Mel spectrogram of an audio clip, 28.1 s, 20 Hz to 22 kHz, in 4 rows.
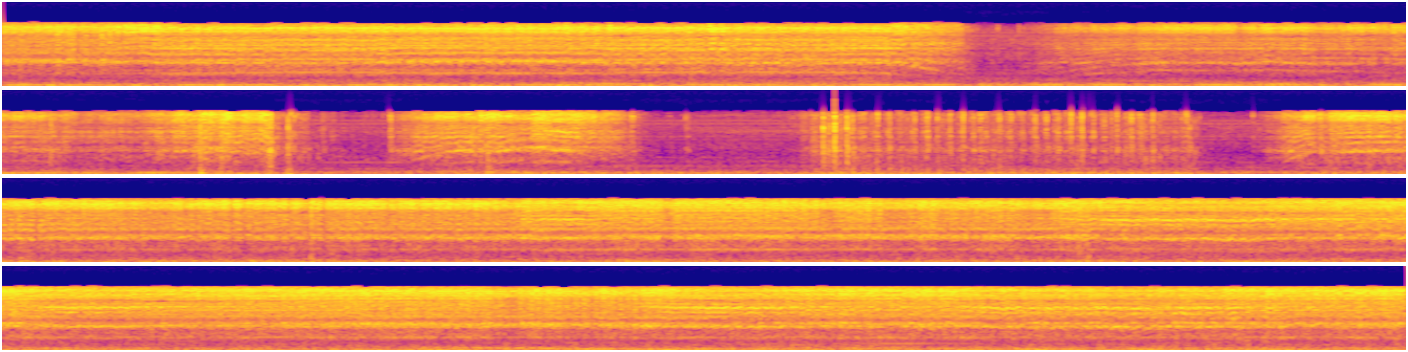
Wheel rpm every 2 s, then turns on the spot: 170, 160, 80, 60, 60, 20, 50, 160, 170, 170, 160, 170, 160, 160.
10-12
